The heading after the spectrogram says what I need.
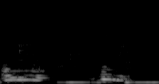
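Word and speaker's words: Olubunmi: And it's spelled O-L-U-B-U-N-M-I. It's in the feminine. Olubumi, Olubumi, and it means gift of God in your womb.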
